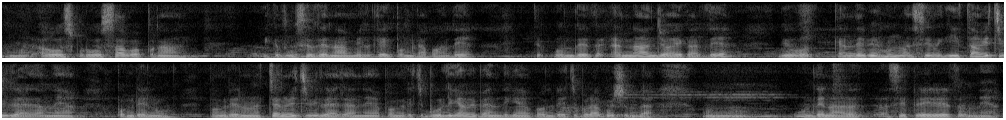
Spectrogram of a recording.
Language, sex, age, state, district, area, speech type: Punjabi, female, 60+, Punjab, Jalandhar, urban, spontaneous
